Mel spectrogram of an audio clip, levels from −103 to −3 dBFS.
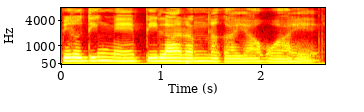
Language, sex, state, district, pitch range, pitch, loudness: Hindi, female, Arunachal Pradesh, Papum Pare, 155-175 Hz, 175 Hz, -14 LUFS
